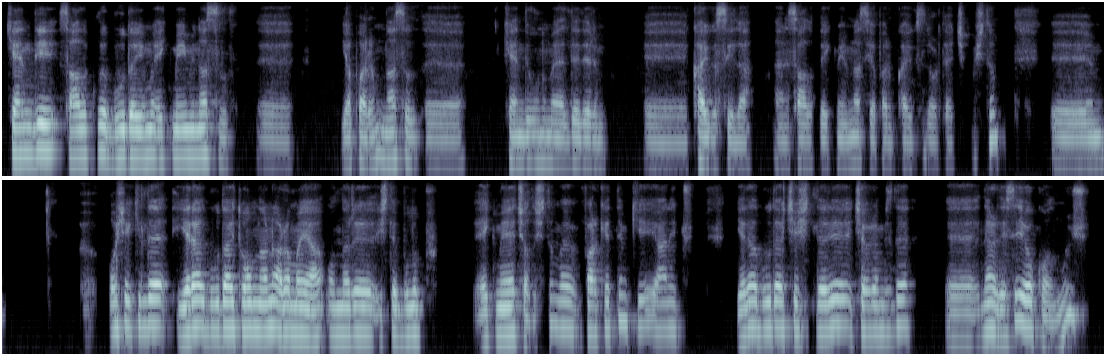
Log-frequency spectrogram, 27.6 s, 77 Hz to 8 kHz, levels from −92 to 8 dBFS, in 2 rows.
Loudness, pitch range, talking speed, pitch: -24 LUFS, 110-150 Hz, 105 wpm, 135 Hz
